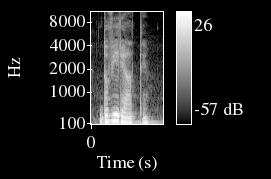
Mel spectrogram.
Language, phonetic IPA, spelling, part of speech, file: Ukrainian, [dɔʋʲiˈrʲate], довіряти, verb, Uk-довіряти.ogg
- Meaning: 1. to trust (smb.), to confide (in smb.) 2. to give credence (to smth.) 3. to entrust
